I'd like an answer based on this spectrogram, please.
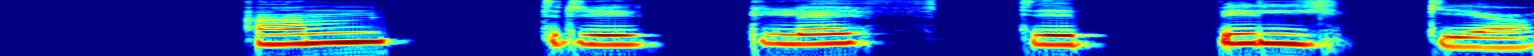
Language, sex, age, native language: Icelandic, female, 8, Icelandic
